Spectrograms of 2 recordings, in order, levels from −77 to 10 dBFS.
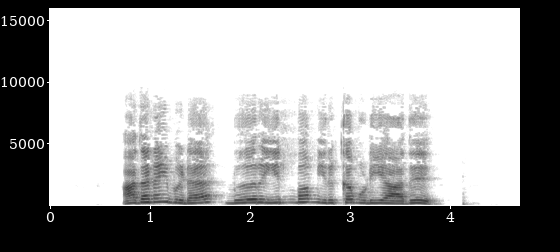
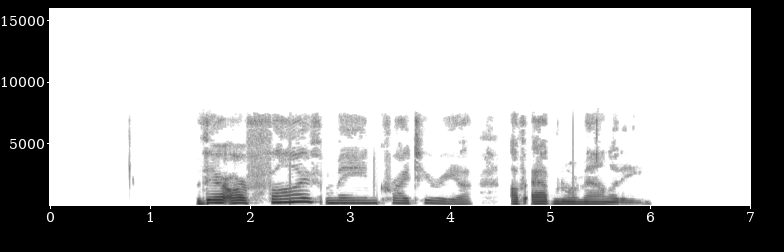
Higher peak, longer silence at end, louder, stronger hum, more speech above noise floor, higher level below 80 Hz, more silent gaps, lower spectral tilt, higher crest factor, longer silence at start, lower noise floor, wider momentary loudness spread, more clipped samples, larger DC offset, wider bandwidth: about the same, -2 dBFS vs -2 dBFS; about the same, 0.9 s vs 1 s; about the same, -17 LUFS vs -18 LUFS; neither; second, 60 dB vs over 73 dB; second, -60 dBFS vs -52 dBFS; second, none vs 4.49-4.59 s; second, -5 dB/octave vs -7 dB/octave; about the same, 18 dB vs 18 dB; second, 0.75 s vs 1.45 s; second, -77 dBFS vs under -90 dBFS; second, 6 LU vs 12 LU; neither; neither; first, 9.4 kHz vs 7.8 kHz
